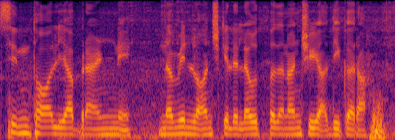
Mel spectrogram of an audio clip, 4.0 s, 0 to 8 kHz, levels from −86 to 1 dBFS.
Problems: constant background noise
